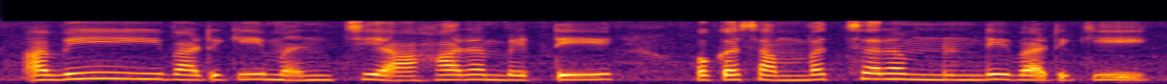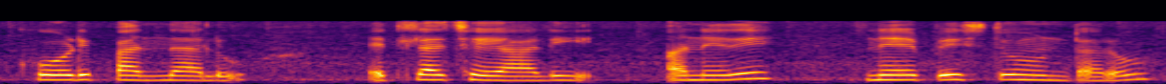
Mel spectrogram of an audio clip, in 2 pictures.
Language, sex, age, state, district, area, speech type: Telugu, female, 45-60, Andhra Pradesh, Visakhapatnam, urban, spontaneous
